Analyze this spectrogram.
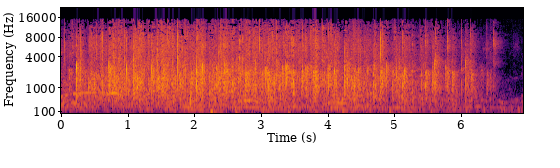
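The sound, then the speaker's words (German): Audience applause: a crowd claps steadily and densely throughout, with scattered sharper claps, and the sound tapers off near the end. “Dann ist das dein Applaus, bitteschön.”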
